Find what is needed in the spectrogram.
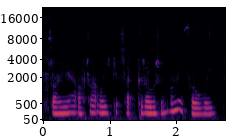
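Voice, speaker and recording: Soft-spoken and somewhat breathy, a woman with a British accent talks at a fairly quick pace in a dark, mellow tone at medium pitch. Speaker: vlogger. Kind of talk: casual chat. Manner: soft-spoken, talking quietly.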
